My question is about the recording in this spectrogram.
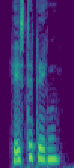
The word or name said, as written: hestedækken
